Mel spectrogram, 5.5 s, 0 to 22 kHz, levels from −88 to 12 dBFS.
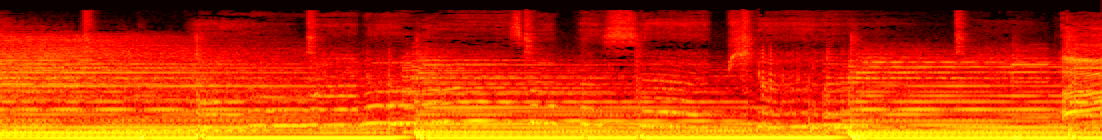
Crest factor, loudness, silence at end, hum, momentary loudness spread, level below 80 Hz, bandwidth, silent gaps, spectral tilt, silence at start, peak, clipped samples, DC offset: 12 dB; -14 LUFS; 0 s; none; 2 LU; -14 dBFS; 14 kHz; none; -6.5 dB/octave; 0 s; 0 dBFS; under 0.1%; under 0.1%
